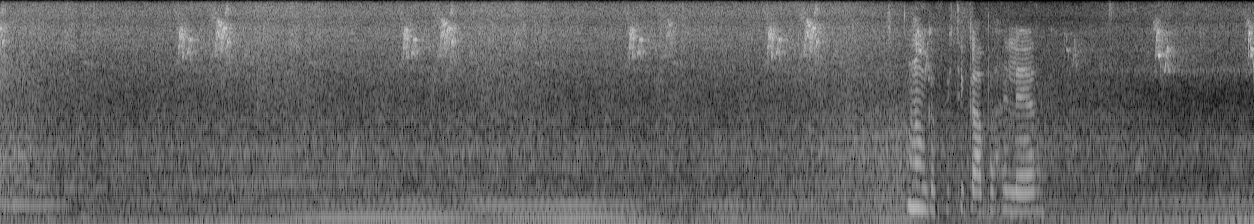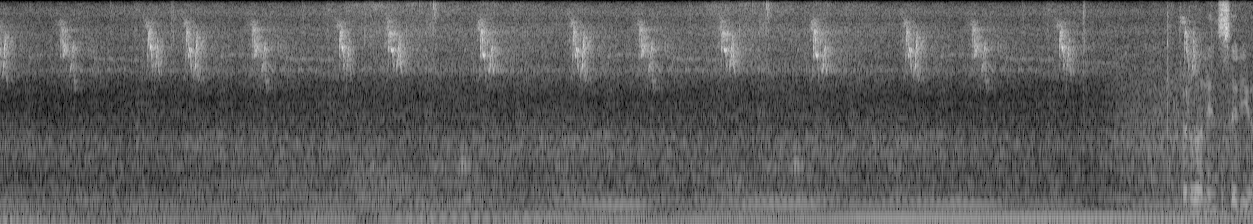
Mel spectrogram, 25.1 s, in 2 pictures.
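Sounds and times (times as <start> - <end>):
bird chirping: 0.0 - 25.0
low steady drone: 0.0 - 25.0.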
